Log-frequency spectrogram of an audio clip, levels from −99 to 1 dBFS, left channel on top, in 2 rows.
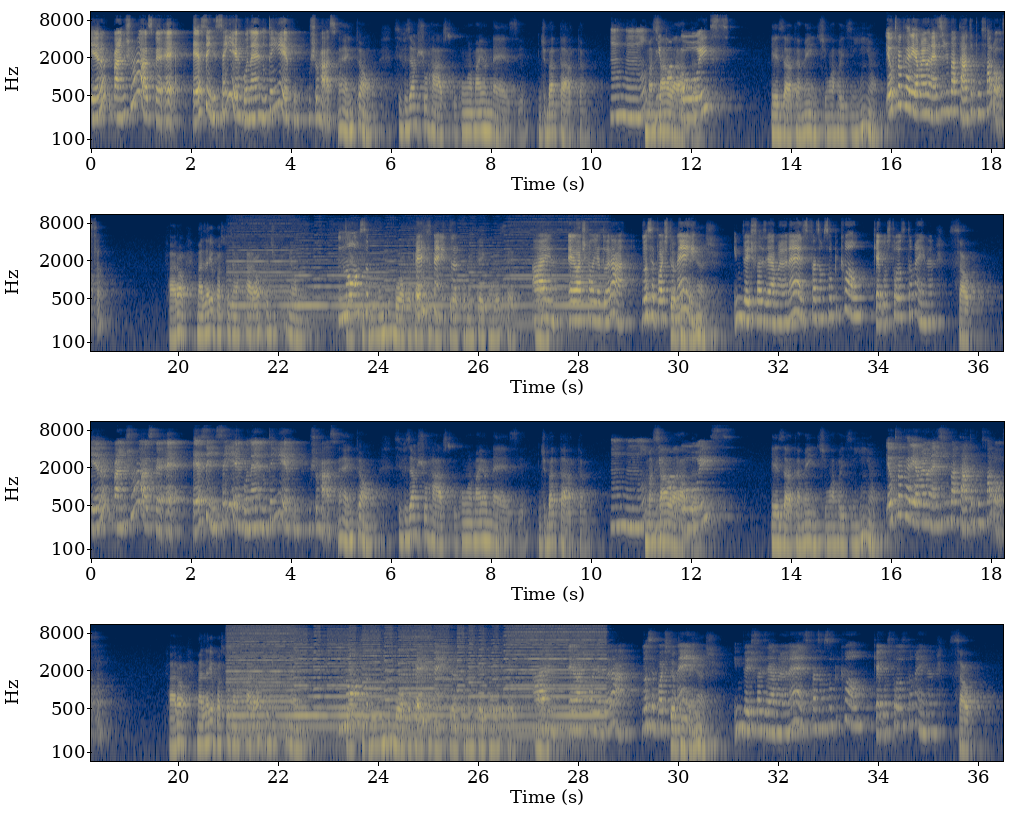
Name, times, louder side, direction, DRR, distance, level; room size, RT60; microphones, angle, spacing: voice 1, 0.0-1.8 2.0-4.9 10.4-12.4 15.9-18.5 23.2-23.7 24.8-25.6 27.1-29.0 29.3-30.4 31.1-35.2, left 7 dB, 75° left, 0.5 m, -32 dB
voice 2, 4.9-10.0 11.1-12.2 13.6-15.8 19.8-22.6 23.4-26.8 27.1-27.4 29.9-30.8 35.2-35.8, left 1 dB, 10° left, 0.4 m, -37 dB
sound 1, 21.0-28.6, right 4 dB, 60° right, 0.4 m, -39 dB
11.5 x 4.9 x 4.6 m
head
